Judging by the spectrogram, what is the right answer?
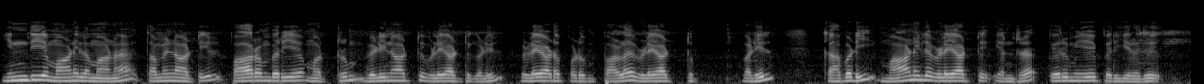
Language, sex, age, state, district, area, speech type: Tamil, male, 45-60, Tamil Nadu, Tiruchirappalli, rural, read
